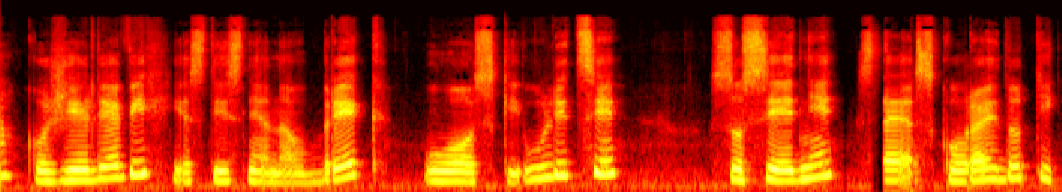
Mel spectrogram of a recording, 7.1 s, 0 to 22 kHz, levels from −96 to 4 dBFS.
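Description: From 5.49 to 6.45 s, repeated packet loss hits the speech stream: five gaps, the longest 91 ms, with about 23% of that stretch concealed by extending the previous sound. The voice turns choppy, with pieces missing.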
